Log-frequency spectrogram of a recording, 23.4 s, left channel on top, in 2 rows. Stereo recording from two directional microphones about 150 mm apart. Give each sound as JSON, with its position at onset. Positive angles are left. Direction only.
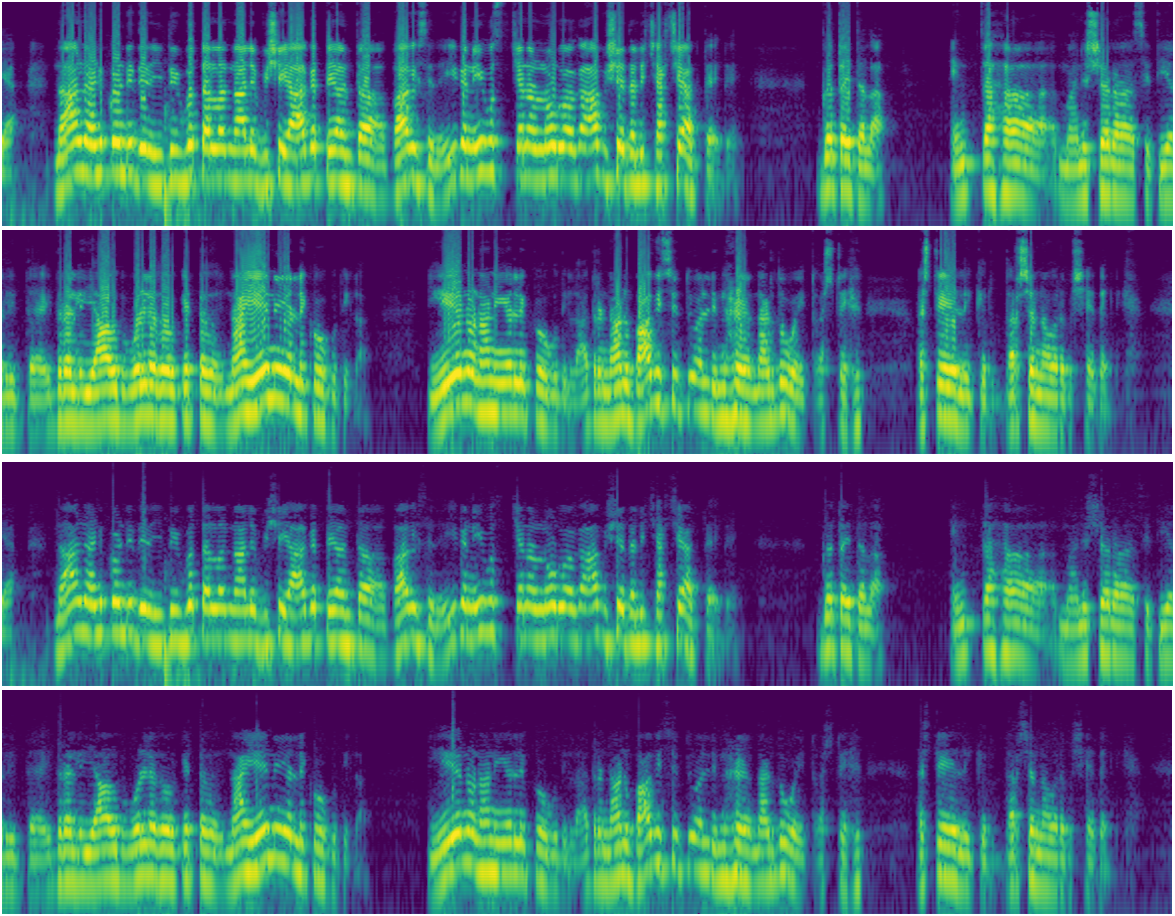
{"t": 0.0, "sound": "speech", "side_deg": 30}
{"t": 16.0, "sound": "speech", "side_deg": 30}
